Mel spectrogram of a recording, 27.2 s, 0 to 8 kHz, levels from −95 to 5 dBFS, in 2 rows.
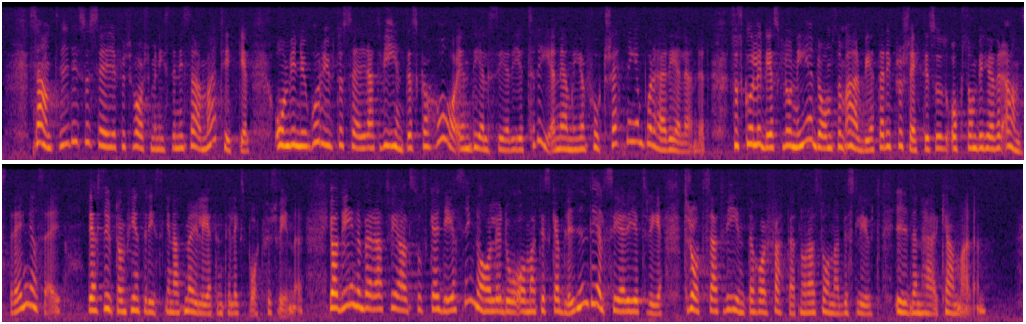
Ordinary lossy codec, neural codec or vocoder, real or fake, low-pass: none; vocoder, 44.1 kHz, 128 mel bands every 512 samples, BigVGAN v2; fake; 7.2 kHz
